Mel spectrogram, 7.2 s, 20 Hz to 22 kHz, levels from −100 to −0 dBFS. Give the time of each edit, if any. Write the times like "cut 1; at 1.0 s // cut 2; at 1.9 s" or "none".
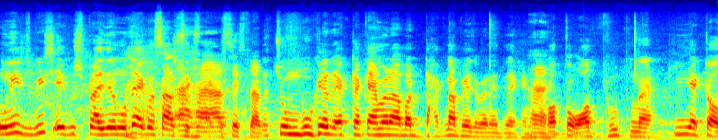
cut 1; at 2.6 s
